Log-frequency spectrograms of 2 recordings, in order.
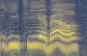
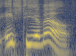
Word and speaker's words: HTML: What do you mean like heml? Like, you can't say hml. It's HTML. Like, you got to understand, bro.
